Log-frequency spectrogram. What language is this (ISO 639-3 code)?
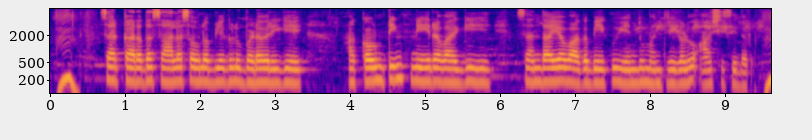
kan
